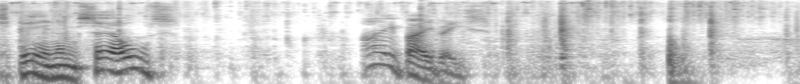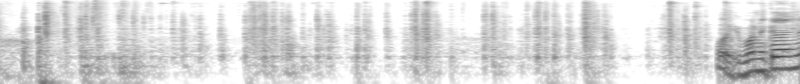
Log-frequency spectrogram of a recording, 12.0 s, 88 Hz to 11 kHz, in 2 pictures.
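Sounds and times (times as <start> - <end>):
collar tags jingling: 0.0 - 7.4.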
